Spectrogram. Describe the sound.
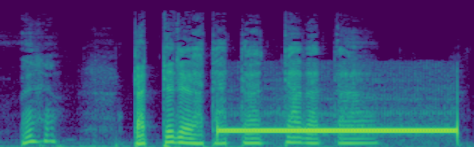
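Brief talking, then a single long, steady ringback tone on an outgoing phone call, a flat electronic purr lasting about two seconds, fairly loud, as if heard through the handset.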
